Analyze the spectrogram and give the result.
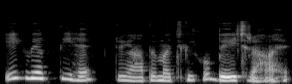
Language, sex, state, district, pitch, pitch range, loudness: Hindi, female, Madhya Pradesh, Bhopal, 195 Hz, 180-245 Hz, -16 LUFS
